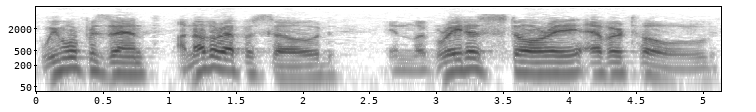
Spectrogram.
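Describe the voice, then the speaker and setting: A man's voice: medium pitch, animated, moderate pace. A man announcing in the scripted, formal style of 1950s radio. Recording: dull old radio broadcast recording.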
